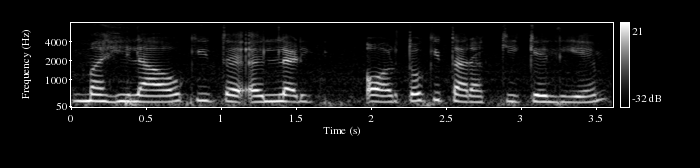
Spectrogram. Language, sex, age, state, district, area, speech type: Urdu, female, 18-30, Maharashtra, Nashik, urban, spontaneous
